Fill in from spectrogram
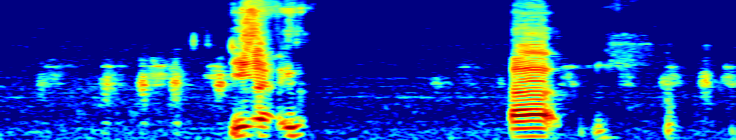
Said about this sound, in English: There are, believe it or not, my next door neighbor has chickens and ducks. You can totally hear there's a party happening. Can you hear the chickens and ducks? Yeah.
